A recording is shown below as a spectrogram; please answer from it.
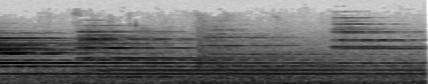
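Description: A bell struck three times, a little over a second apart, each stroke ringing on and fading slowly over the ring of the stroke before. It is the consecration bell, rung as the host is raised at the elevation.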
